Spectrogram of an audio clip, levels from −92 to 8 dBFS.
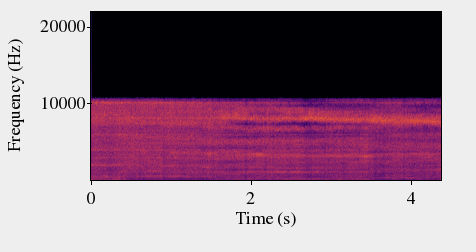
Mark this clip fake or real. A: fake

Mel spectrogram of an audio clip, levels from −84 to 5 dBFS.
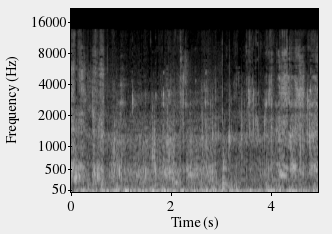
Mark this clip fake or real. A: real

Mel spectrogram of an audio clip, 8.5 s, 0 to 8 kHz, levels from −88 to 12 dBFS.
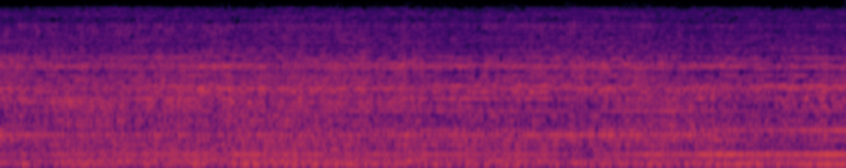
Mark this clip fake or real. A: fake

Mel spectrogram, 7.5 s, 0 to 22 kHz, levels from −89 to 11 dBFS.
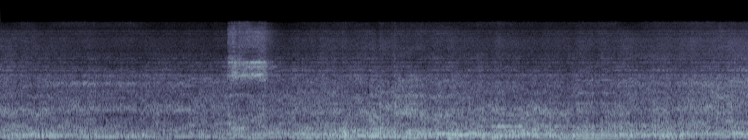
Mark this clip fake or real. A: fake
